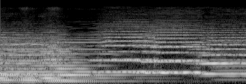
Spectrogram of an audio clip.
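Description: A string orchestra of violins, violas and cellos playing slow-moving held chords. The lower parts drop away briefly midway, leaving a high held note, before the full sound returns.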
